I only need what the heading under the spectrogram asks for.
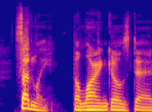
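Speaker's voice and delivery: ordinary delivery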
